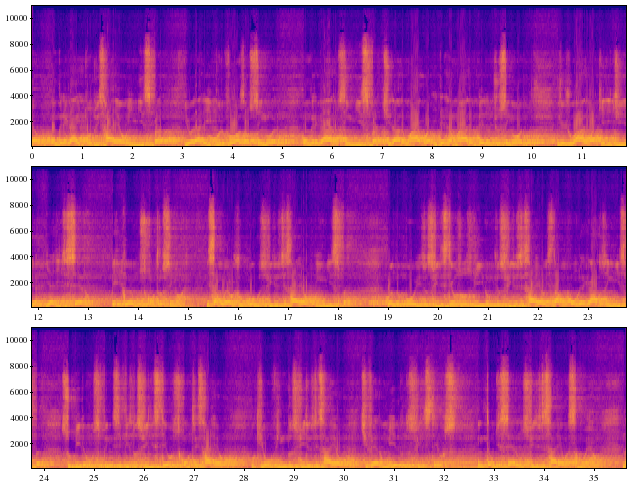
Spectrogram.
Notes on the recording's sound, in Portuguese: Áudio de mensagem pregada em minha igreja local IEADFAZ - Ebenézer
